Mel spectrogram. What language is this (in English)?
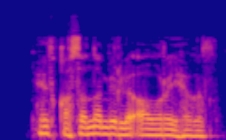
Bashkir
